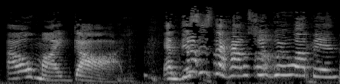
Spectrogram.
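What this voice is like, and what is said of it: Thick New York Jewish accent. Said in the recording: “thick New York Jewish accent”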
